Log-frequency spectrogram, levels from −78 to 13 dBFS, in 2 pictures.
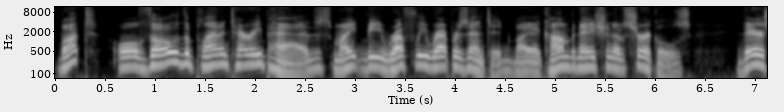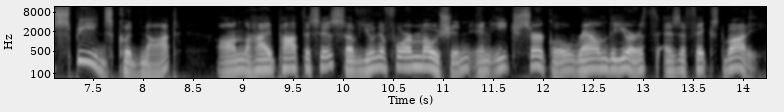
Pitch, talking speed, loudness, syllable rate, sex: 145 Hz, 145 wpm, -18 LUFS, 4.2 syllables/s, male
